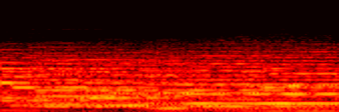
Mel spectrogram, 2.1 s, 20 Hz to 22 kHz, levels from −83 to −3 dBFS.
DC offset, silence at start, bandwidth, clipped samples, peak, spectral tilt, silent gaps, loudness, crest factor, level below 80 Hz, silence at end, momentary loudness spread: under 0.1%; 0 s; 8.2 kHz; under 0.1%; -22 dBFS; -7 dB/octave; none; -34 LUFS; 12 dB; -56 dBFS; 0 s; 2 LU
